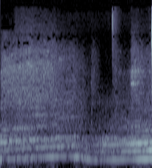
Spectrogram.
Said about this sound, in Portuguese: Tá passando uma moto. É. Ah, é, passou uma moto aqui, gente, desculpa.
